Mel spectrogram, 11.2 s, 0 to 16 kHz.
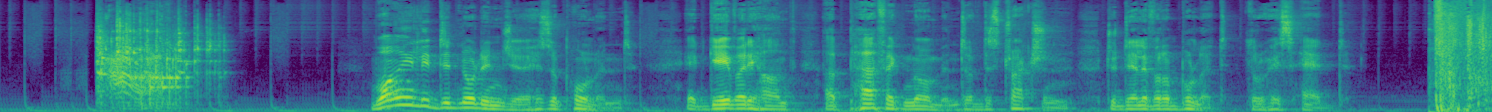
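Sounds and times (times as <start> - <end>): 
rusty light fixture falling from ceiling and crashing: 0.7 - 1.7
speech: 2.8 - 10.2
metallic clattering and breaking debris: 10.8 - 11.1.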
